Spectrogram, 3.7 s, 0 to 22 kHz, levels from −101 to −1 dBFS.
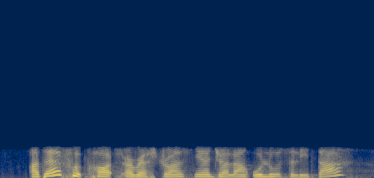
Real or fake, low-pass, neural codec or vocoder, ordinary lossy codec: real; 3.6 kHz; none; Opus, 16 kbps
